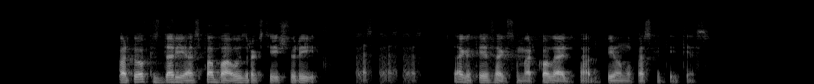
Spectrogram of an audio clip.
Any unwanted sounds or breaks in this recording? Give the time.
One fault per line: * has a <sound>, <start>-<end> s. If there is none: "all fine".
* has a laugh, 3.6-4.2 s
